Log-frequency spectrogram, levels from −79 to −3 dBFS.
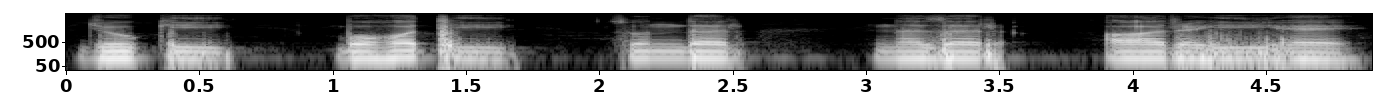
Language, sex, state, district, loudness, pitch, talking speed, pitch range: Hindi, male, Madhya Pradesh, Bhopal, -16 LUFS, 105 Hz, 110 wpm, 100-110 Hz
